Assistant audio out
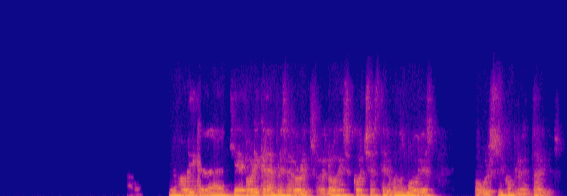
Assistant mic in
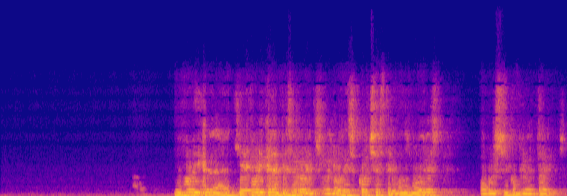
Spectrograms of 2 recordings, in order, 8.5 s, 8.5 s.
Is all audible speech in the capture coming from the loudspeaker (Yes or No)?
Yes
